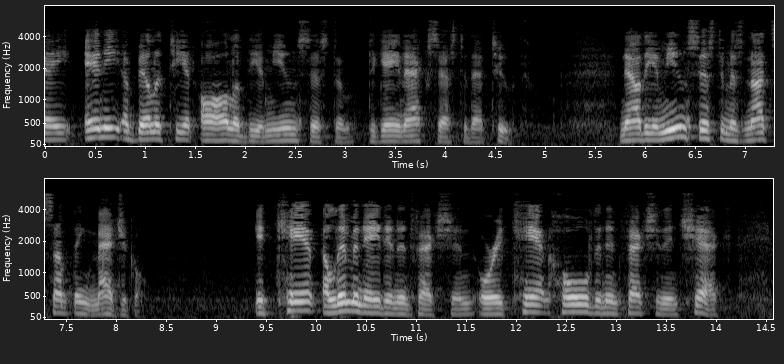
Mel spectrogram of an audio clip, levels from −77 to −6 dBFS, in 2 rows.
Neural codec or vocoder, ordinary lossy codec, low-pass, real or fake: none; MP3, 24 kbps; 7.2 kHz; real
